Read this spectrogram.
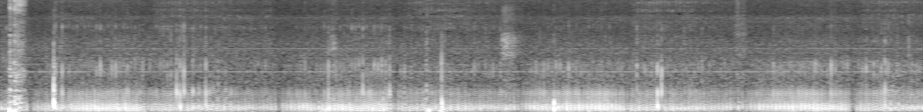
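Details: Domestic cat purring steadily, a low continuous rumble with faint breath-linked swells and a few soft clicks and rustles, recorded close in stereo with no talking.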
